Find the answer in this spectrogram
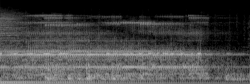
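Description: Beatless break in a hardcore gabber track: held high synth tones over a deep bass drone and a dense grainy texture, with no kick drum.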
